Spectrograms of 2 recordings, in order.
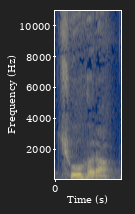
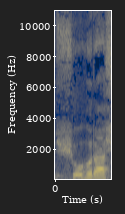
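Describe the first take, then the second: First: The word begins with an aspirated 'ch' sound. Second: The word begins with a 'sh' sound. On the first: The speaker calls it right. "ਛੱਛਾ ਬੋਲਣਾ ਹੈ" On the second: The speaker calls it wrong. "ਸ਼ਿਸ਼ਾ ਨਹੀਂ ਬੋਲਣਾ"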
